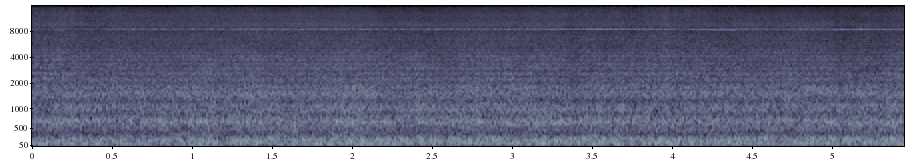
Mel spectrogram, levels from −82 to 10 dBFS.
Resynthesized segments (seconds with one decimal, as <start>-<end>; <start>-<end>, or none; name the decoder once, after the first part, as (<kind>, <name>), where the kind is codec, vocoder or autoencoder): 0.5-3.3 (autoencoder, DAC-VAE); 4.4-5.0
